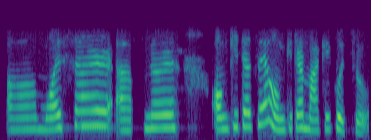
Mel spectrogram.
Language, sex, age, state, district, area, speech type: Assamese, female, 18-30, Assam, Charaideo, urban, conversation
